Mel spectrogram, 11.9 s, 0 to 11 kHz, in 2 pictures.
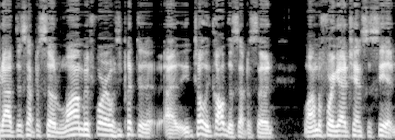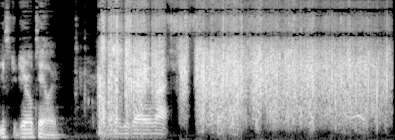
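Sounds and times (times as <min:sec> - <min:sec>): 
speech: 0:00.0 - 0:07.5
dense crinkling and crumpling noise used as fake applause: 0:07.3 - 0:11.8.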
